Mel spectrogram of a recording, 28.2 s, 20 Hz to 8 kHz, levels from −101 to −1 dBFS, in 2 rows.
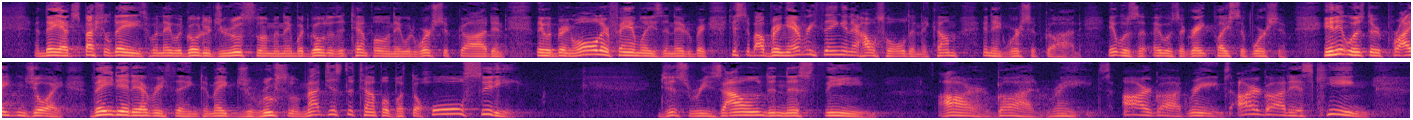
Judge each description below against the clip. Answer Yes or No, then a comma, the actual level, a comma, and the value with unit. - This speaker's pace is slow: No, average, 200 wpm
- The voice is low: No, medium, 145 Hz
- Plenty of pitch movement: No, average, 4.2 semitones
